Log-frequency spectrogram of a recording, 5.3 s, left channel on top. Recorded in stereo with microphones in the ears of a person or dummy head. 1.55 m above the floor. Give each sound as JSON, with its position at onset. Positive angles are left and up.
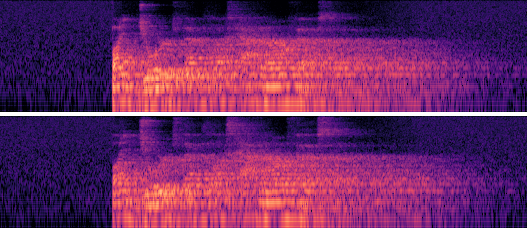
{"t": 1.1, "sound": "a man speaking", "side_deg": 55, "distance_m": 0.5}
